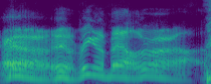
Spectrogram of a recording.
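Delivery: very slow, creaky, rough dragged-out drawl. Showing how the comedian said it: imitating Norm Macdonald. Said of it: "where he's like".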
